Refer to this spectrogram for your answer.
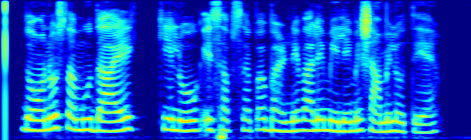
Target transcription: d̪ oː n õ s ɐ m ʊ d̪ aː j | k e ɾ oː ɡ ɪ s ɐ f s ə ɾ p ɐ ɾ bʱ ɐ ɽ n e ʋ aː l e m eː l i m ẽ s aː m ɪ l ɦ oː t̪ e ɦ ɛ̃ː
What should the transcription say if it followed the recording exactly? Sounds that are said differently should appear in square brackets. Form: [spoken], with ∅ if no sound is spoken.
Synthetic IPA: d̪ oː n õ s ɐ m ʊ d̪ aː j | k e [l] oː ɡ ɪ s ɐ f s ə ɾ p ɐ ɾ bʱ ɐ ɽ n e ʋ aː l e m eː l [e] m ẽ [ʃ] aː m ɪ l ɦ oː t̪ e ɦ ɛ̃ː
